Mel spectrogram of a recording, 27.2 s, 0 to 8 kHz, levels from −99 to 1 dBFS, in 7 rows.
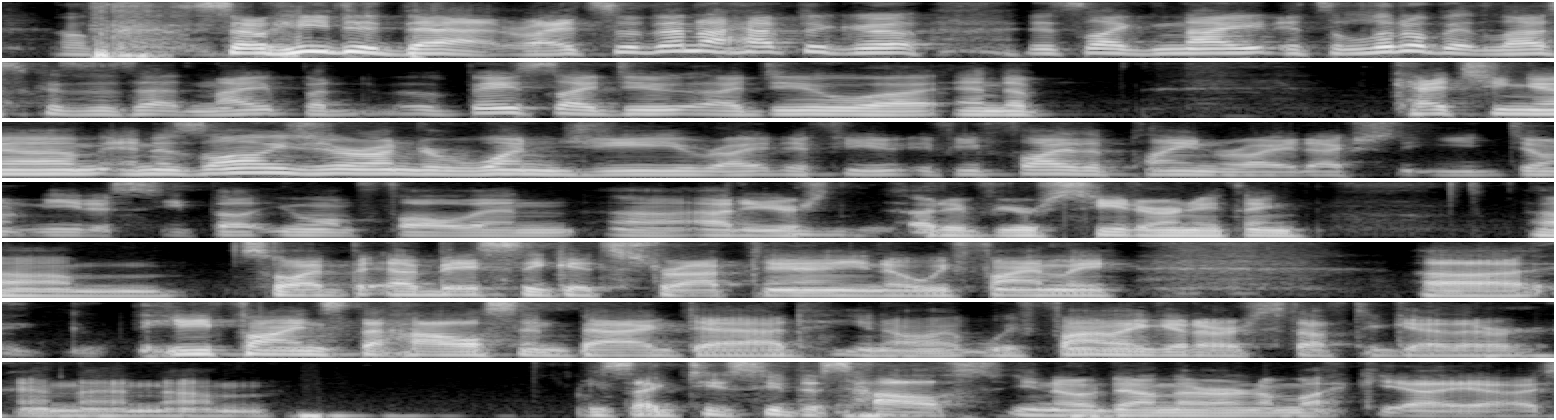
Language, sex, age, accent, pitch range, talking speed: English, male, 30-49, American, 105-140 Hz, 260 wpm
